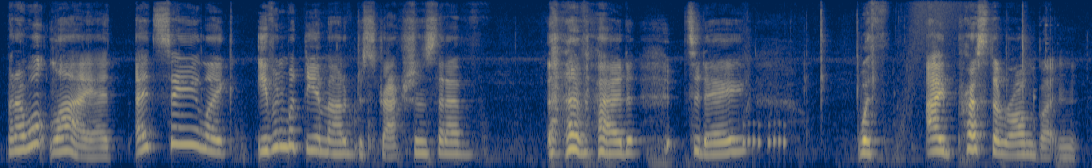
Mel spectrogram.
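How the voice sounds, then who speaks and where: A woman's voice: fairly high pitch, expressive, normal speed. Rambling woman streamer, mixed American-Scottish accent. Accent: mixed American and British Scottish. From Scotland. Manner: rambling, hesitant, circling back to repeat phrases. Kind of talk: casual livestream chat while gaming.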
